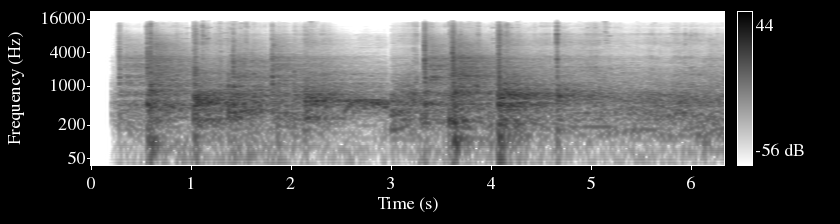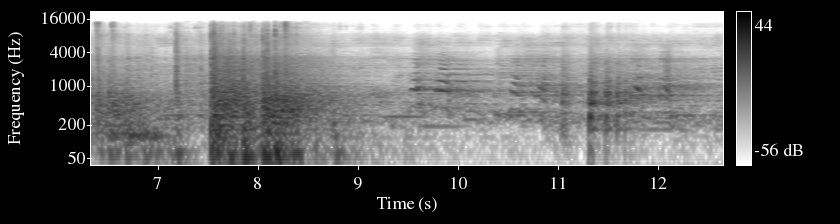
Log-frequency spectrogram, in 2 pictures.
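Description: Skateboard wheels rolling on a concrete floor, with sharp clacks of the board through the first few seconds. About three-quarters through comes a loud crash as the skater falls onto a wooden ramp with his board.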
